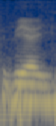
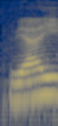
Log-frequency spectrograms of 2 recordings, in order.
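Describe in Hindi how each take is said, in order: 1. इस शब्द का उच्चारण कोमल और हल्का है। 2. इस शब्द का उच्चारण कठोर और भारी है। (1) "ਪੋਲਾ ਜਿਹਾ ਬੋਲਣਾ" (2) "ਵਿਆਹੀ ਨਹੀਂ ਕਹਿਣਾ"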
